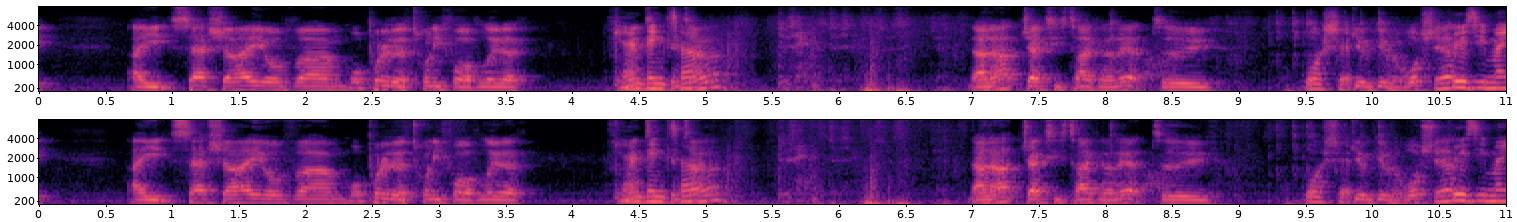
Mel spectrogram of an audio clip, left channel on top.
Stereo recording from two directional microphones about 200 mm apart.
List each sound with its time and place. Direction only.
0.7 s speech: centre (ahead or behind)
6.9 s speech: centre (ahead or behind)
